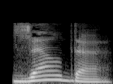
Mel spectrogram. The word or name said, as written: zelda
